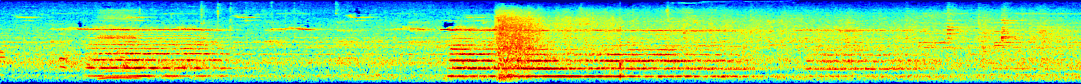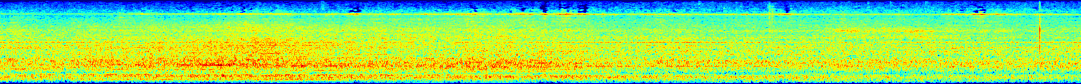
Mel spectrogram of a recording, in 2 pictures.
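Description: Caltrain commuter train sounding its horn: a blast a second in, a long, loudest blast about five seconds in, and a short one near eight seconds. After that comes the steady noise of the train's wheels on the rails as it passes.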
